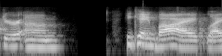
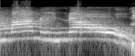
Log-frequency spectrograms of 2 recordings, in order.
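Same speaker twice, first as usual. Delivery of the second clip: put-on high, loud little child's protest; toddler son; 11 semitones higher, 9 dB louder, much slower than usual. The toddler son interrupting the proposal, high loud child protest. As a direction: play the baby barging in. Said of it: "our son comes in, he's like".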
